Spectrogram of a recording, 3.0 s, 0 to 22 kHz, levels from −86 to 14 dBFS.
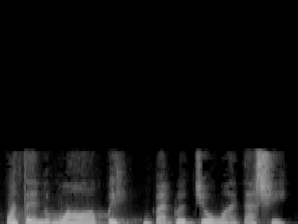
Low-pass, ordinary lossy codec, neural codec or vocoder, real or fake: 7.2 kHz; MP3, 32 kbps; codec, 16 kHz in and 24 kHz out, 0.6 kbps, FocalCodec, streaming, 2048 codes; fake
